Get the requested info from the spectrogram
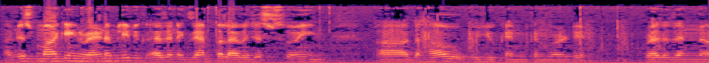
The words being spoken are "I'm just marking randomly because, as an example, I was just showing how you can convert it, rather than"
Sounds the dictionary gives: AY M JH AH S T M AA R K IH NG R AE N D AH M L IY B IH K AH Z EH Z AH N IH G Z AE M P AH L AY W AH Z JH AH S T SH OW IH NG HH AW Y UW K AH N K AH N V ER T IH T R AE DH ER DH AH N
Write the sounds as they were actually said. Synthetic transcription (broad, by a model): AY M JH AH S T M AA R K IH NG R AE N D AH M L IY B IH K EH Z AH N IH G Z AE M P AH L AY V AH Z JH AH S T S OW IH NG HH AW Y UW K AH N K AH N V ER T IH T R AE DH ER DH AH N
